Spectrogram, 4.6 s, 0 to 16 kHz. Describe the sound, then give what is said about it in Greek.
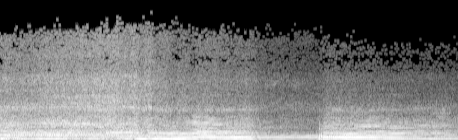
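A Stratos rally car with a 2.4-litre 24-valve V6 roars at high revs in a loud, sustained, buzzy drone. The revs drop briefly, then climb back up. “νομίζω είναι αυτοκίνητο που το έχει συνδέσει με τους αγώνες, έτσι, χαρακτηριστικός ο ήχος.”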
